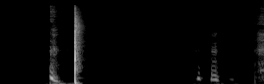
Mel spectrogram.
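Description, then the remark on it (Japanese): A single sharp, loud slap lands on a man's cheek, struck with a penis, crisp and percussive, with a brief breathy sound just before it and a few faint vocal noises and a soft rustle afterward. “チンポでビンタされて驚いてるのか。”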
